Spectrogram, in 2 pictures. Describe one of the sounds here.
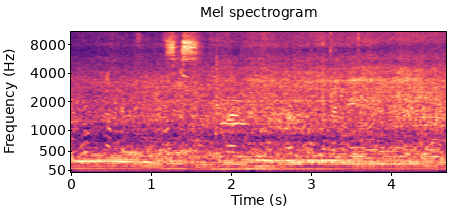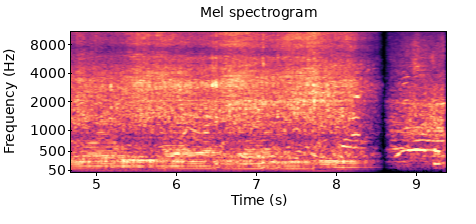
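A rally car engine idles with a deep, uneven burble close by.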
